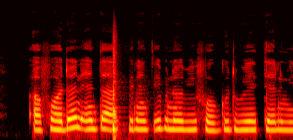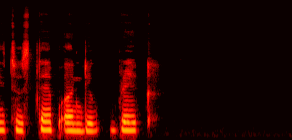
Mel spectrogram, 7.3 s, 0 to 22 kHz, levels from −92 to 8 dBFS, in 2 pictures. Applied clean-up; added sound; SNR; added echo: neural mask model RNNoise.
